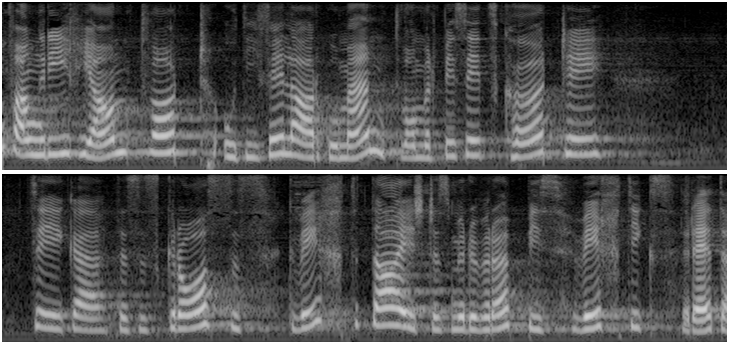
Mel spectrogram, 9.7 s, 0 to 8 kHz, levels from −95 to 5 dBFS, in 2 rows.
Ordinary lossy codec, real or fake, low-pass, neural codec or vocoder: none; real; none; none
